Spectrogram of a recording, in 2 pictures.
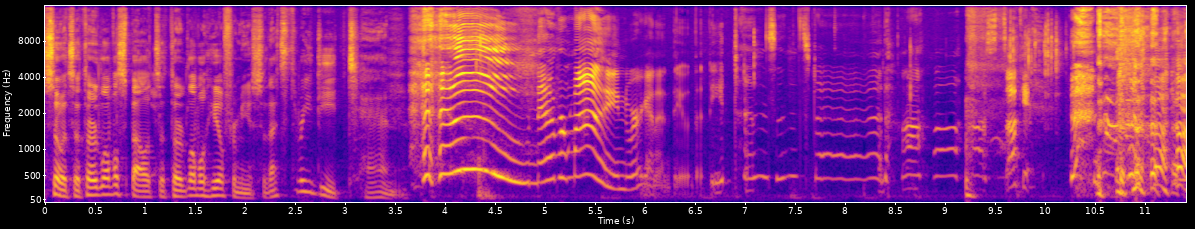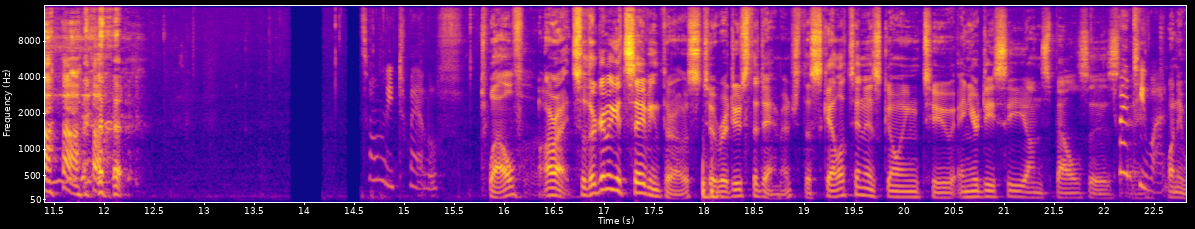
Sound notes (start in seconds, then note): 3.7 laughing; 10.3 everyone laughing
